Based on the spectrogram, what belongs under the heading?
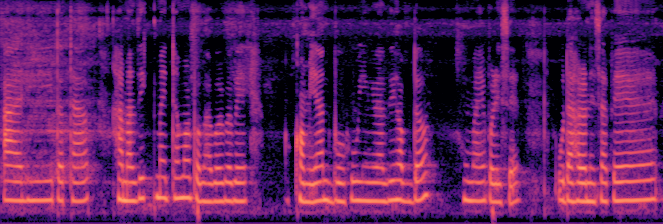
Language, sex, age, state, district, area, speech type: Assamese, female, 18-30, Assam, Dhemaji, urban, spontaneous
